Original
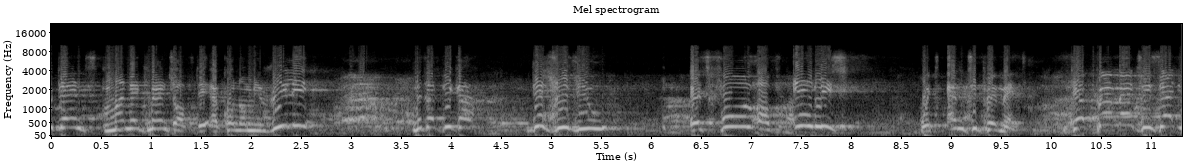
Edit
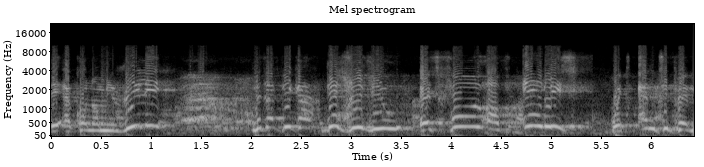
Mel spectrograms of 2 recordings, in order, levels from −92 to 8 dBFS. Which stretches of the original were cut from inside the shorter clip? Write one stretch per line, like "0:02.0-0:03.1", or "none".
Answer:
0:02.7-0:02.8
0:04.3-0:04.7
0:05.7-0:06.3
0:08.1-0:08.5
